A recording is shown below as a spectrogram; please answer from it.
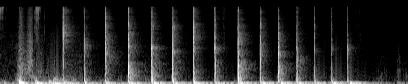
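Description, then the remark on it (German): Steady hand clapping, fairly loud, around fifteen sharp claps at an even pace of roughly three per second, with no talking. “Und dafür muss man ja erstmal klatschen.”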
